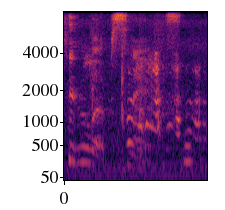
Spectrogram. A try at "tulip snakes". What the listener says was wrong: You said that again, and it also sounded like two old snakes. You're not clarifying this. Tulip snakes?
